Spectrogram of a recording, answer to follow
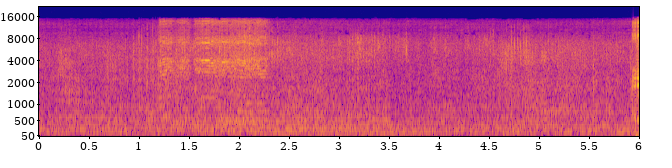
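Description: Engines of a pack of figure-8 stock cars running at caution pace as the field passes, a steady mechanical drone with a brief hiss about a second in.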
